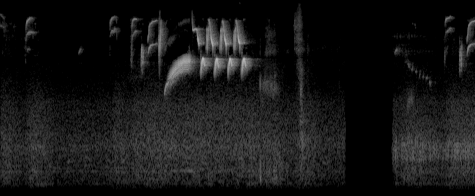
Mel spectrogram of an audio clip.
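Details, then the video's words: A Bewick's wren delivers one song of sharp opening chips, an upswept note and a quick run of doubled phrases, with quieter chips before and after and faint background hiss. "Beautiful Bewick's Wren Songs |Calling | Singing!"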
